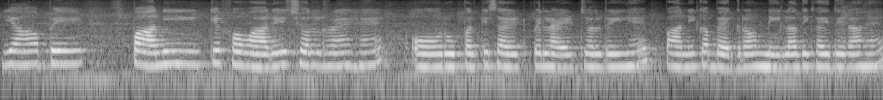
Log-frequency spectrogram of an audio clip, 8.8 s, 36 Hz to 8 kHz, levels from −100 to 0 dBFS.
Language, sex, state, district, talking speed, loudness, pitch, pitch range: Hindi, female, Chhattisgarh, Raigarh, 170 wpm, -19 LUFS, 225 Hz, 215-245 Hz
